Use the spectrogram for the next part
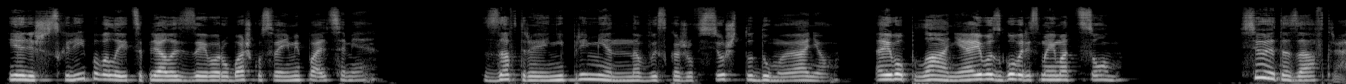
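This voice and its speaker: A woman narrating a first-person romance audiobook, reading in an expressive, emotive way. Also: mid-range voice, moderate pace.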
